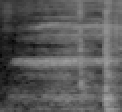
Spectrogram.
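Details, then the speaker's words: An adult who says they are wheezing while talking: a thin, high whistling tone runs through a breath, then ends in a short sniff-like rush of air. "Okay, so I'm wheezing. You could be involved with someone who's asthmatic as well."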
